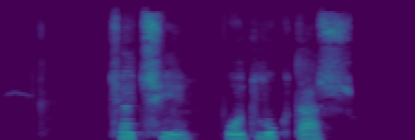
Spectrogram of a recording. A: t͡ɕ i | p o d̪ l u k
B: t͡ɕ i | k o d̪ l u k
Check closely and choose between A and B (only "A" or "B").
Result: A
